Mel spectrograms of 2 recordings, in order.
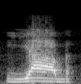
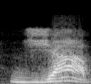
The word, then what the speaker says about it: job: for you Spanish speakers whenever you see the letter J in English it always makes this J sound it's never a y sound never so for example the word job has a J at the beginning J it's never yab my yab it's always my job with a strong J sound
